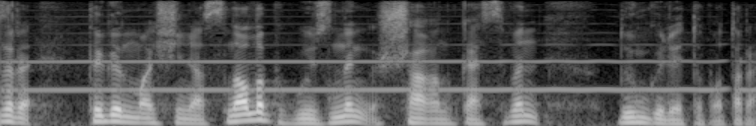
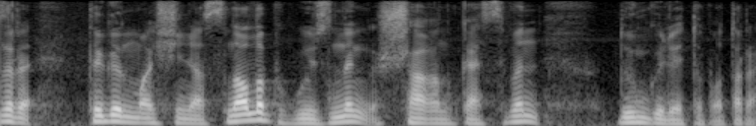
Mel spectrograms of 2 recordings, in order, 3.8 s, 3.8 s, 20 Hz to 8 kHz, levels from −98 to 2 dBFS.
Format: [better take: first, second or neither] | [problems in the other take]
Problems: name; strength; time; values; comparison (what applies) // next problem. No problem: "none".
second | background sound (Wind instrument, woodwind instrument); 17 dB below the speech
